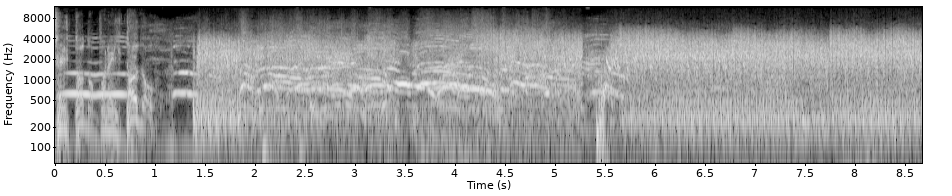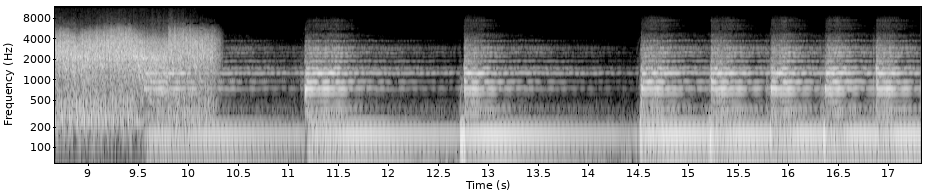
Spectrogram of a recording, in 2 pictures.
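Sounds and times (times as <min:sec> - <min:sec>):
speech: 0:00.0 - 0:01.8
machine-gun fire shot at point-blank range at guards: 0:01.4 - 0:10.4
sustained steady tones: 0:05.8 - 0:17.2.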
